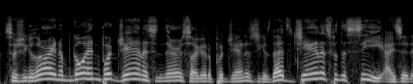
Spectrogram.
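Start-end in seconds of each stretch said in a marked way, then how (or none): 0.4-1.8 high, loud imitated aunt; bossy aunt. Aunt telling nephew whom to add, bossy aunt voice. 2.7-3.8 high, insistent imitated aunt; helpful aunt. Aunt reading names out to nephew, fussy aunt voice.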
